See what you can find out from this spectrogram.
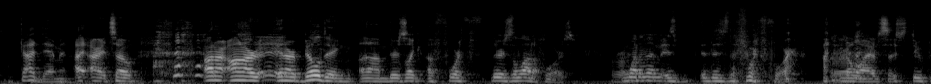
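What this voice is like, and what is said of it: Slightly raspy, rough voice. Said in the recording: “my voice—you could probably know it's not as sultry and nice and silky as usual ... It's a little raspy ... it's a little raspy”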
